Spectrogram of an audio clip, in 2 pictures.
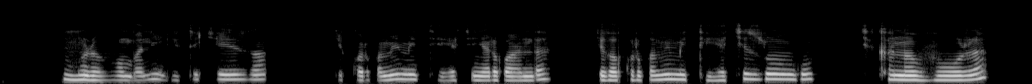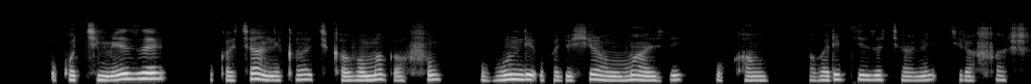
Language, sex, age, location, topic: Kinyarwanda, female, 25-35, Kigali, health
